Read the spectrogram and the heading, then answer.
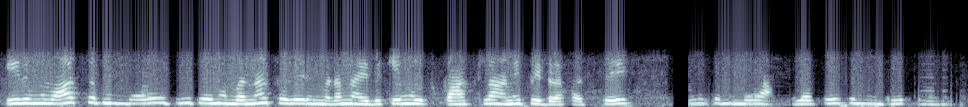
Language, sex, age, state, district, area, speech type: Tamil, female, 18-30, Tamil Nadu, Chennai, urban, conversation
